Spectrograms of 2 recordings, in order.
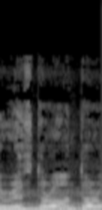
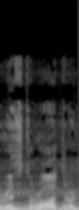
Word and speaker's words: restaurateur: I'm not a restauranter or a restaurateur, depending how you want to pronounce it.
